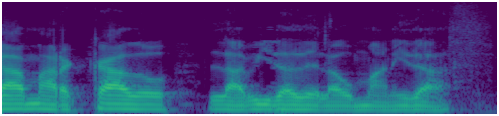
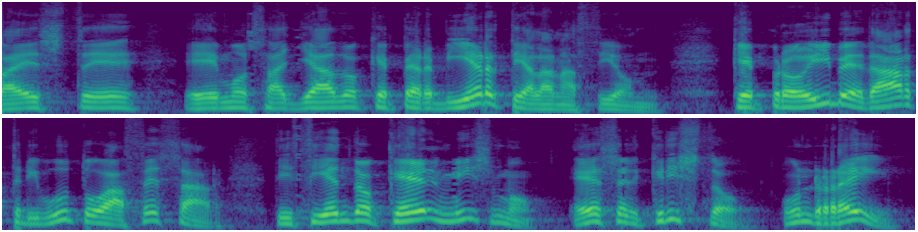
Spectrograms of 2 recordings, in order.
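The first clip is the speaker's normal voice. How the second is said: accusing crowd; 4 semitones higher, 7 dB louder than usual. A narrator's reading. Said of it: "Y comenzaron a acusarle".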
